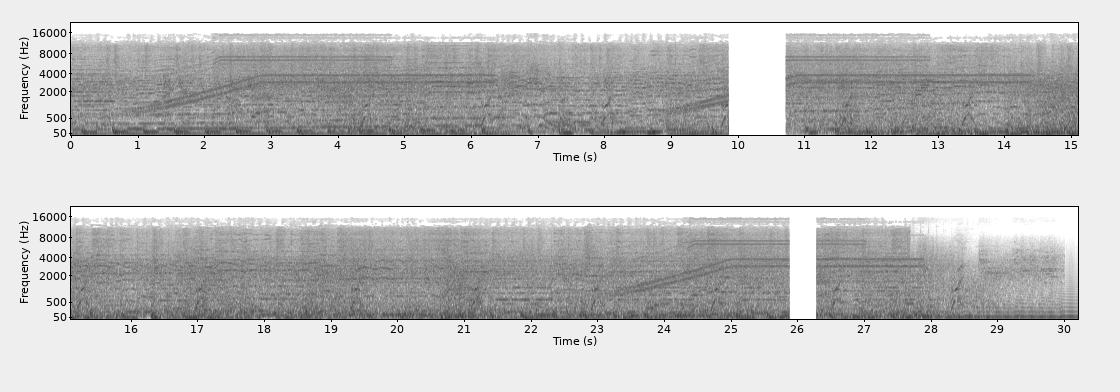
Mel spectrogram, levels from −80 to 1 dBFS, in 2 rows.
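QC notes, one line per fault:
9.85–10.72 s, playback stall: the sound halts for about 0.86 s, likely from the player starving for data, then resumes.
25.87–26.28 s, playback stall: a silence of about 0.41 s, likely a blocked playback thread, after which the audio continues.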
